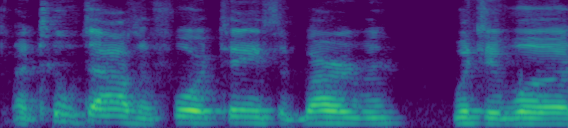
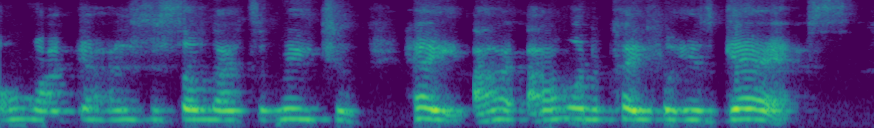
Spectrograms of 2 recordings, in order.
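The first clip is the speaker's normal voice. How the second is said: high, excited and getting louder; gushing fan; 8 semitones higher, 4 dB louder than usual. Retold or imitated. Lady offering to pay for his gas, excited. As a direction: imitate a gushing admirer. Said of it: "And she was like".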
